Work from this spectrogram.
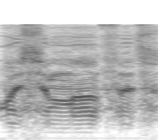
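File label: Speech Sound Russian Common AWACS Numbers; DCS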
